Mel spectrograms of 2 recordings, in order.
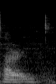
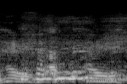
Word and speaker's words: Hari: We have Prince Hari. Prince Hari. Harry. Same pronunciation.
